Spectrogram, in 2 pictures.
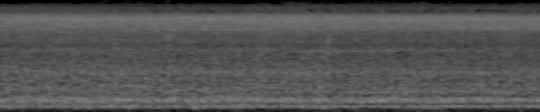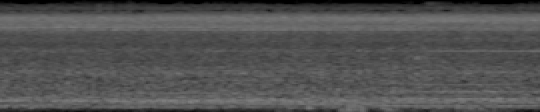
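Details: Japanese honey bees fanning continuously on a hot day: a dense, steady droning hum with layered low tones, under a constant bright high-pitched hiss that stays level throughout.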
